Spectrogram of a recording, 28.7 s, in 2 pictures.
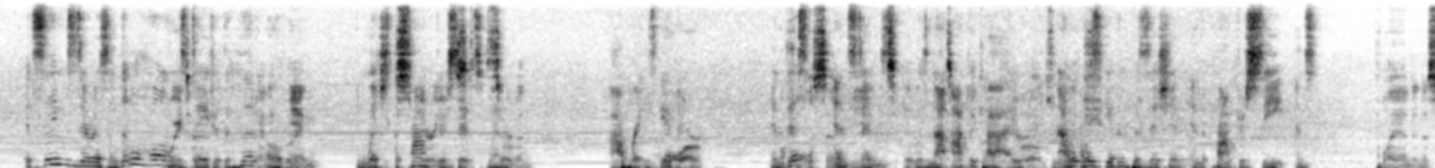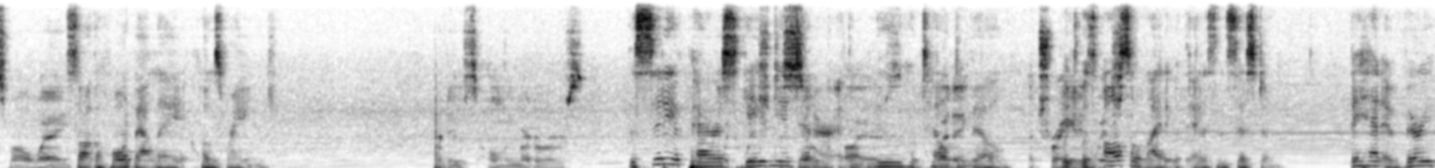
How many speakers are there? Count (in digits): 2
